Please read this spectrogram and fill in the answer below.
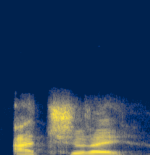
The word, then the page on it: Accère: Castellanetano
